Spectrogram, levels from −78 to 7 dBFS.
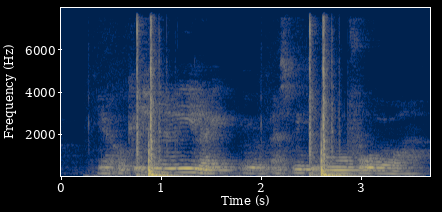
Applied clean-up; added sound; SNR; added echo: none; Slam; -1 dB; reverberation time 0.6 s.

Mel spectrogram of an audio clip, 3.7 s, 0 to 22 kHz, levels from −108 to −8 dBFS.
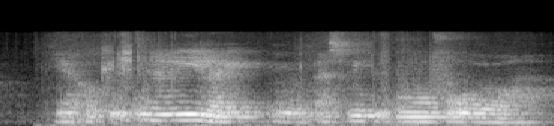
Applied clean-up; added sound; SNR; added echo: neural separator model SepFormer DNS4.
